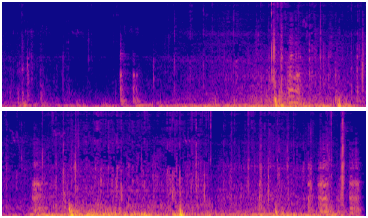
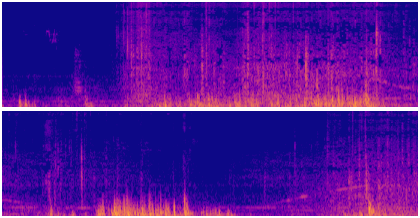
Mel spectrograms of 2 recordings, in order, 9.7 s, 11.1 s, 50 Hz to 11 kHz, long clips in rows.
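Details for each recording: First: 2019 Tesla Model 3 Performance, front driver's side: irregular creaks and knocks over bumps and dropped kerbs from the upper control arm ball joint; a redesigned upper control arm can be fitted free under warranty. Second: 2019 Tesla Model 3 Performance after the fix to the driver's-side front upper control arm/ball joint that caused squeaks over bumps. Slow drive over bumps gives low road thumps with no squeak from the front suspension.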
